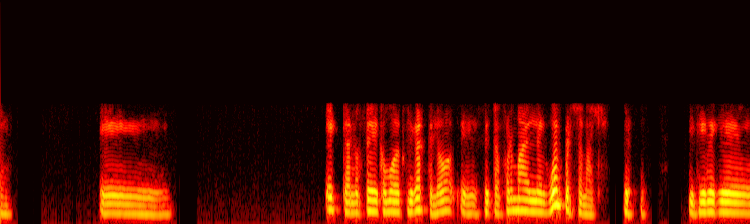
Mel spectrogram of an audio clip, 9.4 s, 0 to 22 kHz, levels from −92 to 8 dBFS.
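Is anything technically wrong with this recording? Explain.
Yes. Throughout the speech, an AMR narrowband mobile codec is audible. The codec models the voice from a few pulses per frame, so it sounds buzzy and synthetic, which fits roughly 5.9 kbps. Plain filtering would only muffle it, but here nothing passes above 3.8 kHz.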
